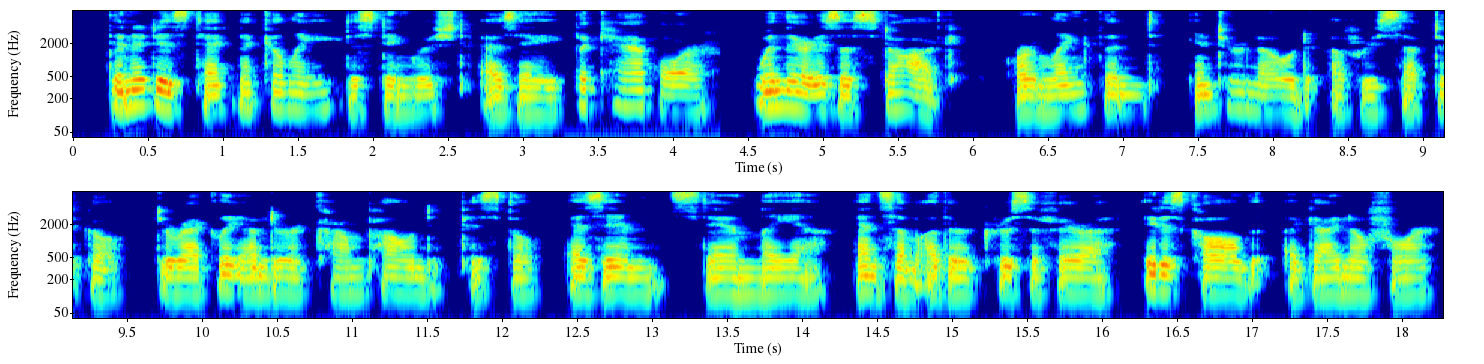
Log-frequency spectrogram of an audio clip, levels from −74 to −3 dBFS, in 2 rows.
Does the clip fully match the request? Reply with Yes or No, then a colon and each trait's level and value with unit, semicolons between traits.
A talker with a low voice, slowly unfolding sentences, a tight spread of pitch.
Yes: low, 115 Hz; slow, 115 wpm; narrow, 1.7 semitones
